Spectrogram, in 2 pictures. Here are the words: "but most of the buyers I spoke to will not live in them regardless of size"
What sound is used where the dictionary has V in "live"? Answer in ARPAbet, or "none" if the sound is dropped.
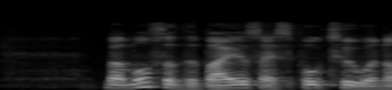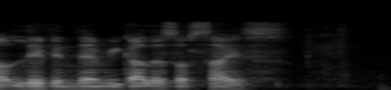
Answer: V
